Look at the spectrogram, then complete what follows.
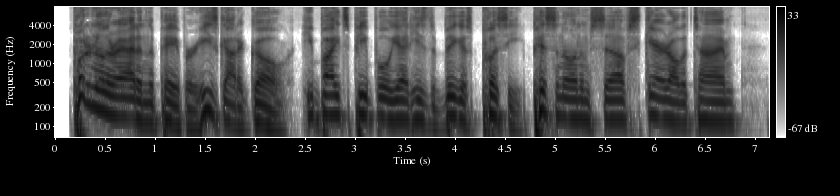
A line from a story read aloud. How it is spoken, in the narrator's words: Big Man yelled out to his wife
